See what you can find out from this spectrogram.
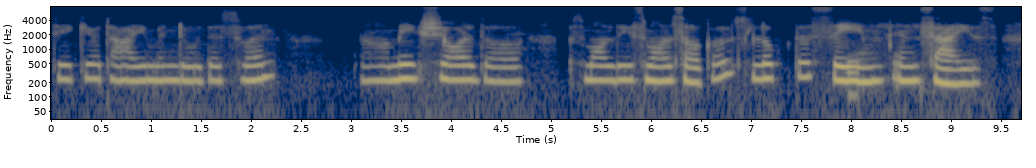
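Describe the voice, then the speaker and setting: The delivery is very slow, in an Indian accent. The intonation stays monotone and flat. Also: woman. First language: Hindi. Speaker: craft tutorial creator. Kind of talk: tutorial. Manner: casual, hesitant with fillers.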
